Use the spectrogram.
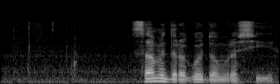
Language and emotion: Russian, neutral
